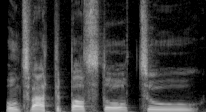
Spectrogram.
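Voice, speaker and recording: A man's voice: on the high side, little pitch movement, no room sound, clean studio sound. A man, co-hosting a casual game review chat, speaking thoughtfully with frequent halts and restarts. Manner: thoughtful, halting, many restarts. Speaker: video game reviewer, co-host.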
